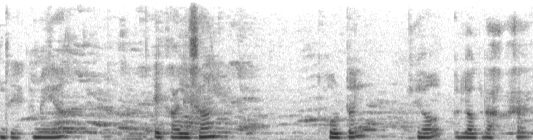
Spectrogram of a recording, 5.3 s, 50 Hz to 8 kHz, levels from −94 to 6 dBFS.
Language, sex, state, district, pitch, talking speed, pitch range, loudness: Maithili, female, Bihar, Samastipur, 240 Hz, 115 wpm, 225-305 Hz, -24 LUFS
